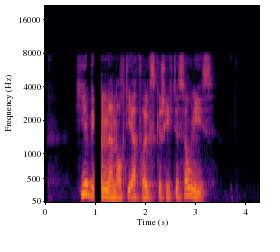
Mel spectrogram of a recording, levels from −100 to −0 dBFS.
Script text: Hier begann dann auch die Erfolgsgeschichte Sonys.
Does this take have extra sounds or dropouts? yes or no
yes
